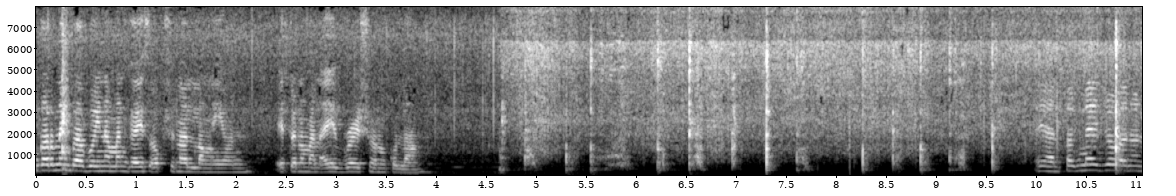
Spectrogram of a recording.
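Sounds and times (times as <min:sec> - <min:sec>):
meat sizzling in hot oil: 0:00.0 - 0:11.0
spatula clicking and scraping pan: 0:04.6 - 0:09.8, 0:10.6 - 0:11.0.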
